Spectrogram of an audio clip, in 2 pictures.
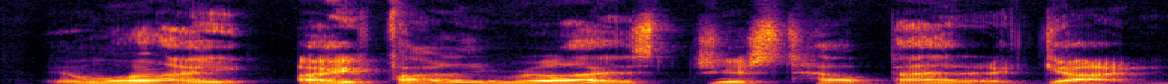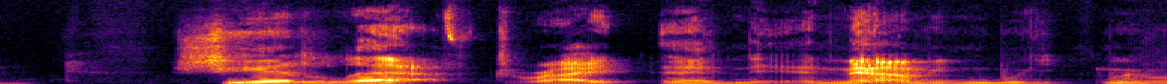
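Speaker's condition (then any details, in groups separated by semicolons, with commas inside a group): Friedreich's ataxia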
